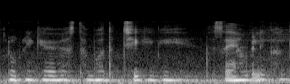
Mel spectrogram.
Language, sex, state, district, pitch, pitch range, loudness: Hindi, female, Madhya Pradesh, Bhopal, 200 Hz, 195-205 Hz, -14 LUFS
